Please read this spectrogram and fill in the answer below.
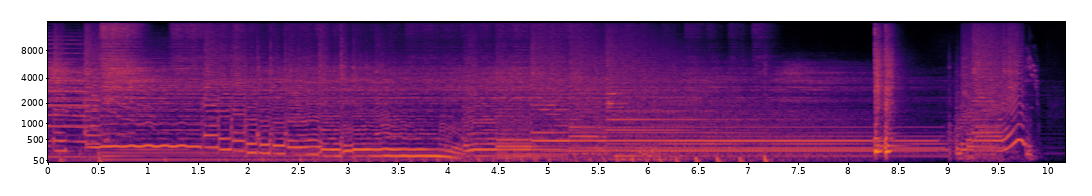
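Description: Live band music led by electric guitar, playing a lead line with bends and vibrato over bass and drums, then settling into held notes. Drum hits close the song, and the music cuts off at the very end.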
